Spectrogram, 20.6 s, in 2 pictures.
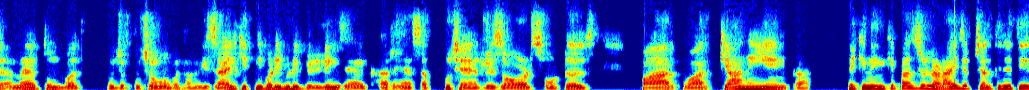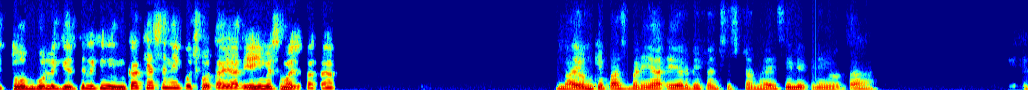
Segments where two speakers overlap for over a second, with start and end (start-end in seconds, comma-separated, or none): none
